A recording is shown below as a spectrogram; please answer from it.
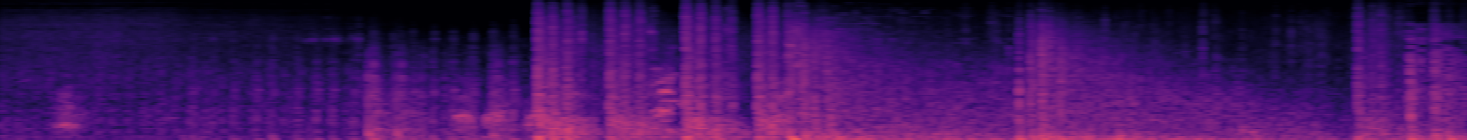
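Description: Call of Duty ranked multiplayer gunfire: rapid automatic bursts crack out in clusters, loud and close, with quieter distant shots between them and a faint voice in the background.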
